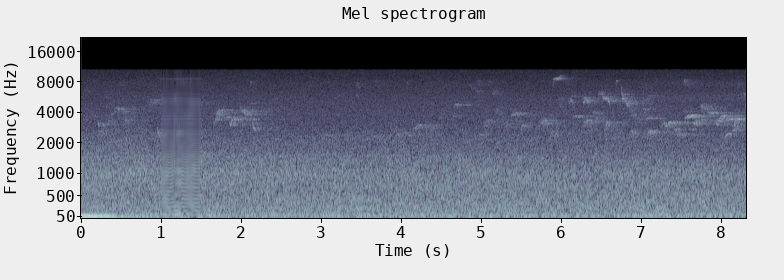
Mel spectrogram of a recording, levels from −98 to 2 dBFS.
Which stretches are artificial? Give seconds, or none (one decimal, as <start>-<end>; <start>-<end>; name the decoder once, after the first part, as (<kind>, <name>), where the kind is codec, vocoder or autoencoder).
1.0-1.5 (vocoder, BigVGAN v2)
